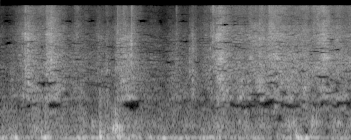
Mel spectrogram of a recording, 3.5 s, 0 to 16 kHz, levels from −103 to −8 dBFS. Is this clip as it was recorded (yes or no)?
yes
